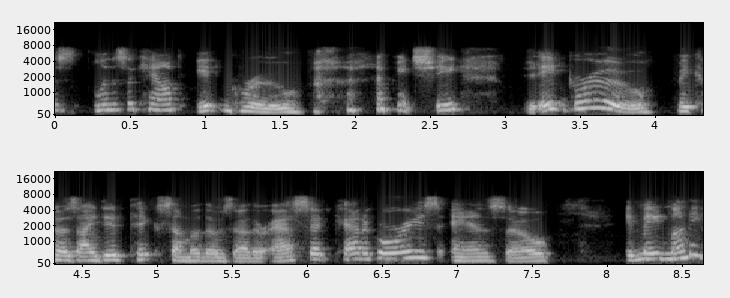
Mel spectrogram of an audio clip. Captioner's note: chuckles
